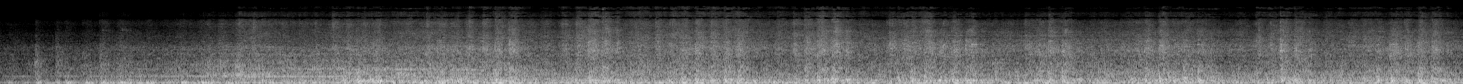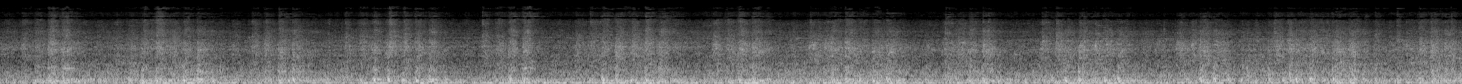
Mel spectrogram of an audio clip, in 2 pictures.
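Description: Intermodal freight train passing close by, its wheels clacking in a steady, regular rhythm over the rail joints as the container wagons roll past. It grows louder over the first few seconds as the train arrives, then holds steady.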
